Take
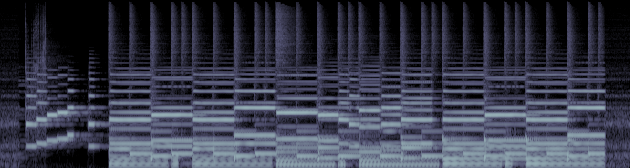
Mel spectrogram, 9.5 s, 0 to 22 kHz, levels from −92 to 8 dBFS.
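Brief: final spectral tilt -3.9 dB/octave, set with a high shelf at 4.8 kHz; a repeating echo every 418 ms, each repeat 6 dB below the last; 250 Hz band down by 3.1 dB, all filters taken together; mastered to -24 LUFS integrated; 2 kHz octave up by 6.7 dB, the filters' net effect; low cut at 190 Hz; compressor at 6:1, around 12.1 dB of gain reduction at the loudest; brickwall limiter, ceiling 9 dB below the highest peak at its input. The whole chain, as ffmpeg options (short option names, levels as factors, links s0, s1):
-af "highpass=190,equalizer=f=250:t=o:g=-3,equalizer=f=2000:t=o:g=8.5,highshelf=f=4800:g=7,acompressor=threshold=0.0224:ratio=6,alimiter=level_in=1.78:limit=0.0631:level=0:latency=1,volume=0.562,aecho=1:1:418|836|1254|1672|2090|2508:0.501|0.251|0.125|0.0626|0.0313|0.0157,volume=3.35"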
